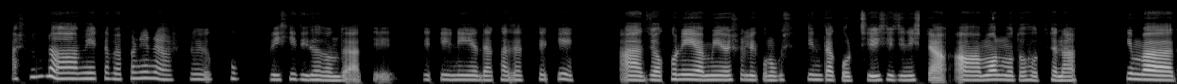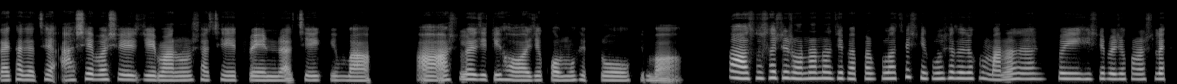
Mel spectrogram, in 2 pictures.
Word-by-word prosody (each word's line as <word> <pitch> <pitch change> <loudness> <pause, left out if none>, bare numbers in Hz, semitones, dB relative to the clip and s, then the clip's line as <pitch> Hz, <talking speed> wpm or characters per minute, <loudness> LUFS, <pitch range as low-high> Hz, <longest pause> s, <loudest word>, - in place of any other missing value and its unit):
আসলে 345 - -8
না - - +5 0.2
আমি 265 +1 -2
একটা 275 +1 -8
ব্যাপার 245 +3 -5
নিয়ে 290 0 -2
না - - 0
আসলে 240 +2 -13 0.3
খুব 265 -2 -9 0.3
বেশি 220 +3 -4
দ্বিধাদ্বন্দ্বে 205 -4 -1
আছি। - - -16 0.5
এটি 220 +1 -8
নিয়ে 215 -1 +1
দেখা 200 +2 -4
যাচ্ছে 210 +2 -6
কি, 255 - -5 0.6
আ - - +1 0.2
যখনই 230 +3 +1
আমি 210 +1 +1
আসলে 215 0 -3
কোন - - -3
কিছু 210 - -12
চিন্তা 220 -2 0
করছি, 185 +2 -5 0.2
সেই 215 - -3
জিনিসটা 205 +1 -1 0.3
আ - - +8 0.2
মনমতো 210 -2 +2
হচ্ছে 190 +2 -5
না 185 - +3 0.6
কিংবা 245 -3 +5 0.3
দেখা 200 +4 +2
যাচ্ছে 205 +2 -2 0.2
আশেপাশে 225 +1 +1 0.2
যে 210 - +1 0.2
মানুষ 195 +1 +1
আছে, 200 +2 -6 0.2
ট্রেন্ড 190 -1 +1
আছে 210 - -4 0.2
কিংবা 190 -2 -1 0.6
আ - - +3 0.2
আসলে 225 +2 -1
যেটি 220 0 -2
হয় 195 -1 +3
যে - - +1
কর্মক্ষেত্র 200 +1 -3 0.4
কিংবা 95 -2 -1 0.7
আ - - +6 0.2
সোসাইটির 295 0 +1
অন্যান্য 275 +1 +2
যে - - +2
ব্যাপারগুলা 260 +1 -1
আছে, 275 +6 -7
সেগুলার 270 -1 -3
সাথে 280 -1 +1
যখন 275 0 -5
মানানসই 255 +3 0 0.2
হিসেবে 255 +1 -2
যখন 250 0 -4
আসলে 255 +1 -1
220 Hz, 155 wpm, -25 LUFS, 200-260 Hz, 0.7 s, আ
